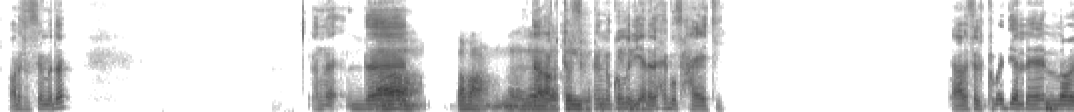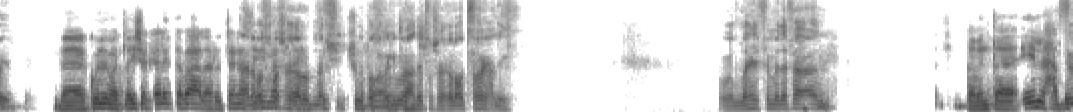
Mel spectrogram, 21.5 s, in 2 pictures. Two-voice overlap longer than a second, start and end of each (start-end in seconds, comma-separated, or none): 5.2-6.5, 13.1-15.0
